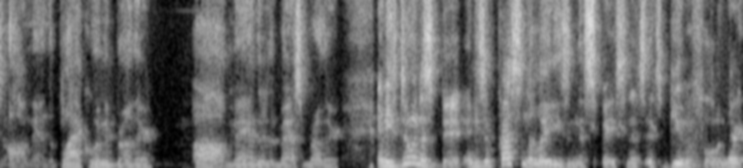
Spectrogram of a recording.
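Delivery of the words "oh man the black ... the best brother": put-on slight Southern accent. Retelling how a guest greeted the space: slight Southern accent imitating Zubaz. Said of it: "He kinda has a slight Southern accent".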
